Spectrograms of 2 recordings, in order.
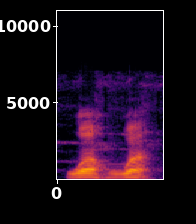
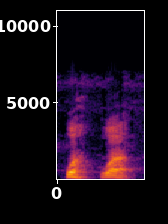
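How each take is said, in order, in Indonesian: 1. Huruf h diikuti vokal u. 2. Huruf h tidak diikuti vokal. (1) "bidhammil ha" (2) "bisukunil ha"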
